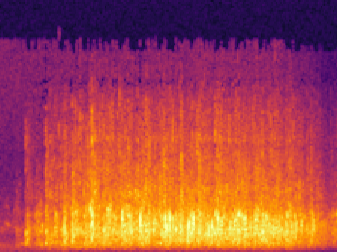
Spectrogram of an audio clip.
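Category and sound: crowd, audience clapping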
